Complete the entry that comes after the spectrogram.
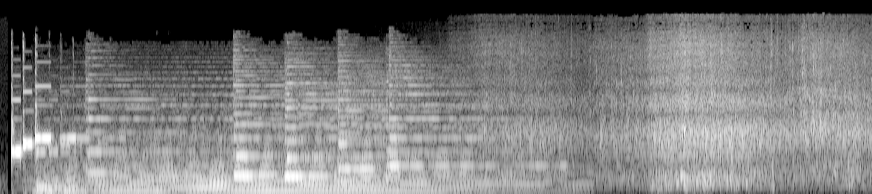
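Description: A few seconds of ringing, bell-like musical tones give way to the steady, rushing wash of ocean waves, which fill the final stretch at moderate volume with no voices.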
